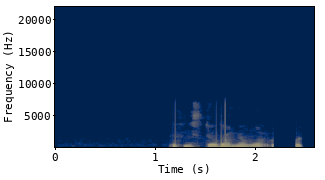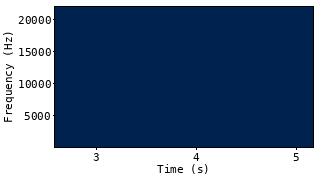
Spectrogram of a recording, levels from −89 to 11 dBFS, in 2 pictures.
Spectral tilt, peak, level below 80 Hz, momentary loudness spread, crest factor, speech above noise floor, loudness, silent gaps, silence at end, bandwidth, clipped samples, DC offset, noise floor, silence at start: -9.5 dB/octave; -14 dBFS; -56 dBFS; 10 LU; 20 dB; 51 dB; -31 LUFS; 2.19-2.41 s; 2.7 s; 7.2 kHz; under 0.1%; under 0.1%; -79 dBFS; 1.15 s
